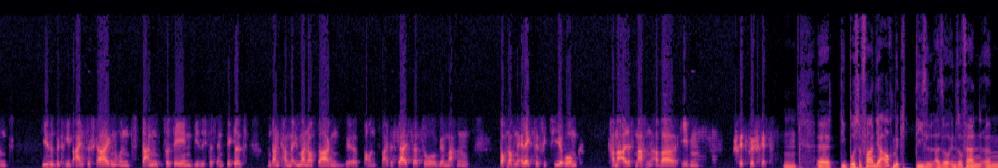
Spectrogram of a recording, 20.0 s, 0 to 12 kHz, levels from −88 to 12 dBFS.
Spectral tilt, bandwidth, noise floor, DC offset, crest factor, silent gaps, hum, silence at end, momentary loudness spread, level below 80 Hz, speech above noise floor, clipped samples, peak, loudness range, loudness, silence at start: -7 dB/octave; 11.5 kHz; -56 dBFS; under 0.1%; 20 dB; none; none; 0 s; 13 LU; -42 dBFS; 34 dB; under 0.1%; -2 dBFS; 6 LU; -23 LUFS; 0 s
